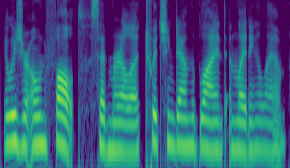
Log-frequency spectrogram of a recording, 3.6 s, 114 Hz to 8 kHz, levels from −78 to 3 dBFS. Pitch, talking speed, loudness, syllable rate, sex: 195 Hz, 250 wpm, -18 LUFS, 5.5 syllables/s, female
